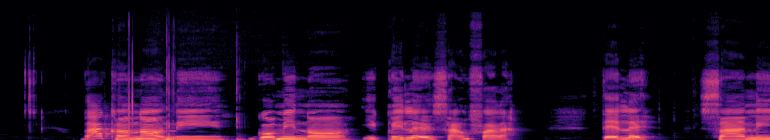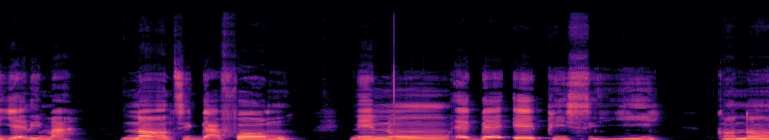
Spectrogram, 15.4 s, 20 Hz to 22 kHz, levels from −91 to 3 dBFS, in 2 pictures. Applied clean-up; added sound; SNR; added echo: classical method log-MMSE.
